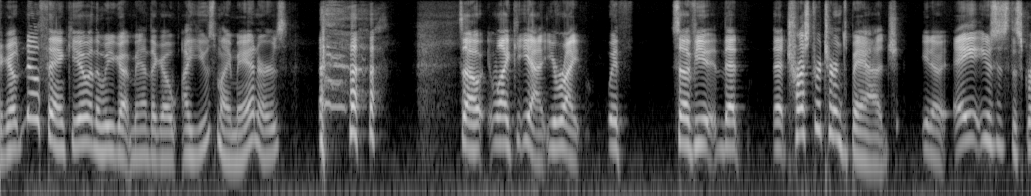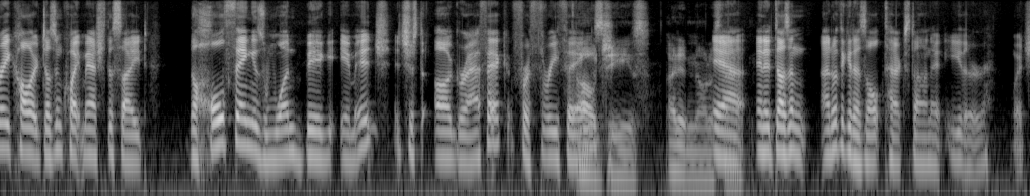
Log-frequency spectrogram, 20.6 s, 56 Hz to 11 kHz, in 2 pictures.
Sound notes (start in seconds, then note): 3.4 laughs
